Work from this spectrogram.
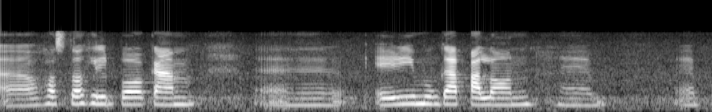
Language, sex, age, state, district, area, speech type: Assamese, female, 45-60, Assam, Lakhimpur, rural, spontaneous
